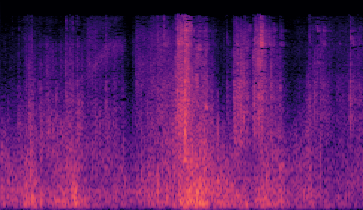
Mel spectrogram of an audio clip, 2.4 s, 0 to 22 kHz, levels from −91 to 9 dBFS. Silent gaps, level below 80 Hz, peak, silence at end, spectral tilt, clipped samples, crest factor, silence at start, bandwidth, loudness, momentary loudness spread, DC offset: none; -50 dBFS; -2 dBFS; 0 s; -3.5 dB/octave; under 0.1%; 26 dB; 0 s; 17 kHz; -27 LUFS; 16 LU; under 0.1%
